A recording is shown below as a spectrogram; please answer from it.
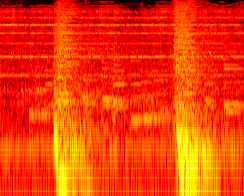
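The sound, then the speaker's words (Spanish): A telephone rings with an incoming call: two loud ringing bursts, about a second apart, over a steady background tone, with no voices. “¡Una llamada!”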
